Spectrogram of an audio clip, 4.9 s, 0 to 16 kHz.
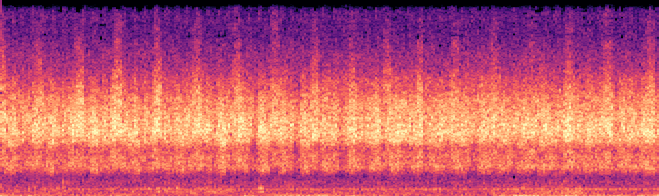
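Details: Cicadas at Kardamyli, 2013, in full chorus: an unbroken high electric buzz throbbing in quick regular pulses, about three per second.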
